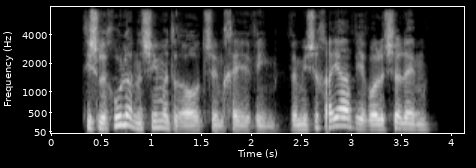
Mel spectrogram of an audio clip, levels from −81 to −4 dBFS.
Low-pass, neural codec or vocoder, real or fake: 7.2 kHz; none; real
